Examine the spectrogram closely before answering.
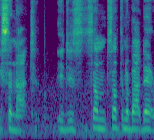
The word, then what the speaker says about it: Senet: And it was known as Senet or Senat. I've never been officially sure exactly which way you would pronounce that, but the way it's spelled, and there's two spellings. There's one is S-E-N-E-T and another one is S-E-N-A-T. So I like Senat.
